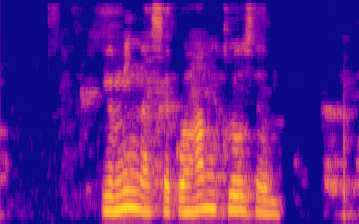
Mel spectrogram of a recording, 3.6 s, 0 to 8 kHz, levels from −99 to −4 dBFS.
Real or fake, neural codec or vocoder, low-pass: fake; vocoder, 44.1 kHz, 128 mel bands, Pupu-Vocoder; 7.2 kHz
